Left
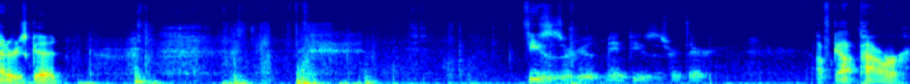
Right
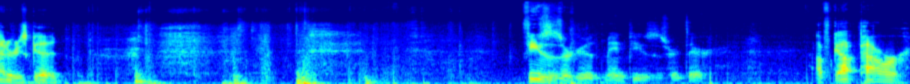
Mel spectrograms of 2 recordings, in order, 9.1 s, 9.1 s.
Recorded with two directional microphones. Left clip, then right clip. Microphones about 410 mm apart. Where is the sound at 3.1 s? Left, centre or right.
Centre.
